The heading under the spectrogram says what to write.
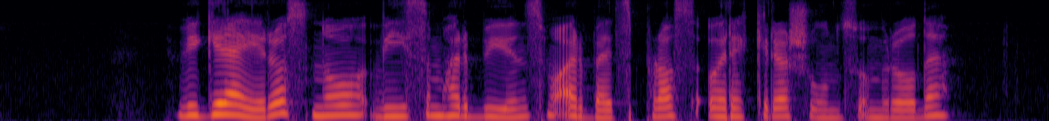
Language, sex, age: Norwegian, female, 30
